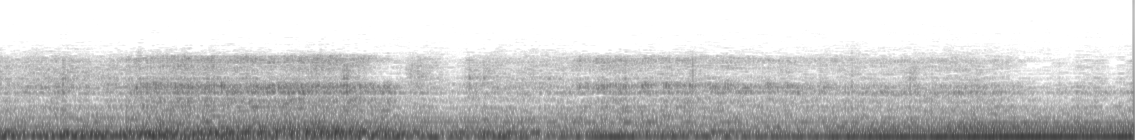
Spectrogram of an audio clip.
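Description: A car engine runs steadily as the vehicle pulls away, a continuous low rumble with a droning hum that swells slightly toward the end. No one speaks.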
